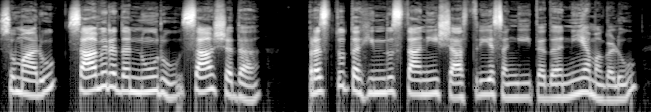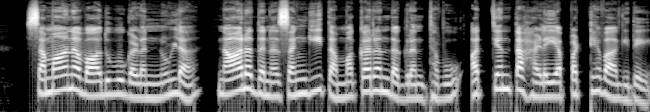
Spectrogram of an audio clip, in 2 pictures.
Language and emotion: Kannada, neutral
